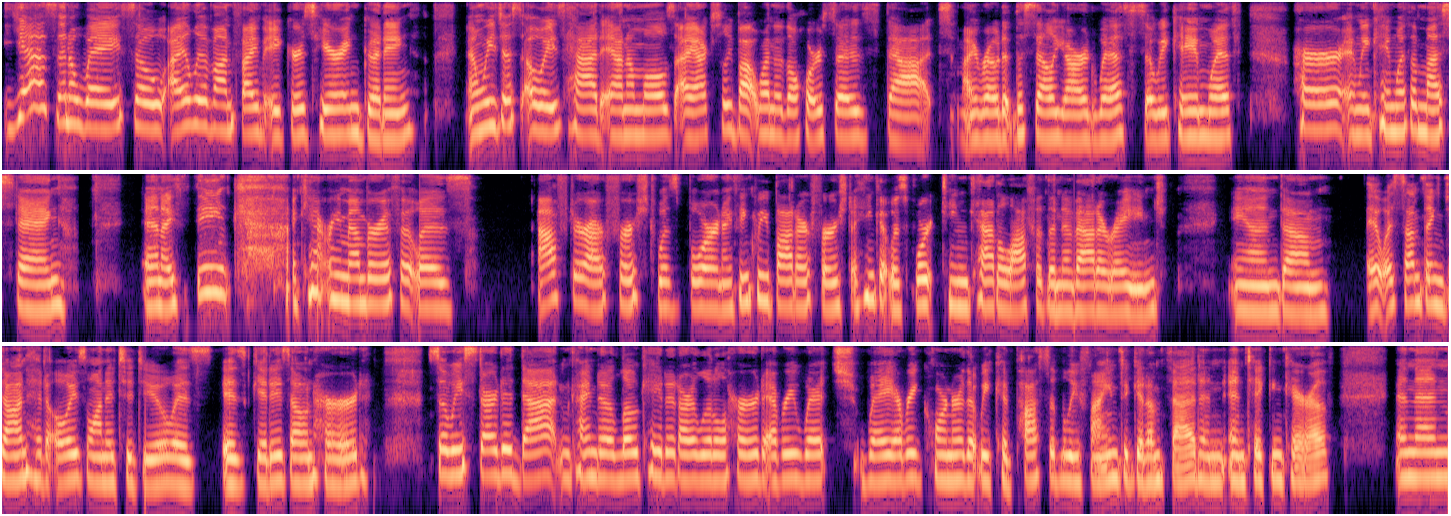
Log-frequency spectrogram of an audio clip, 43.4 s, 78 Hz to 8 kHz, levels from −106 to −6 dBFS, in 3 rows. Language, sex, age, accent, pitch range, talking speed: English, female, 30-49, American, 195-230 Hz, 175 wpm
